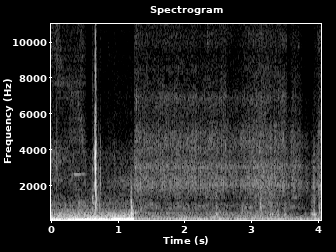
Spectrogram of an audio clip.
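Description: Wind rumbling on the microphone with a couple of sharp clicks. It cuts off suddenly about a second in, giving way to quiet open-air background with a few faint ticks.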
